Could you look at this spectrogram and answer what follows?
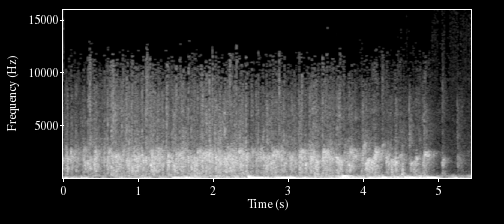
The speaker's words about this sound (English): And let's just thank the park staff again with a round of applause.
